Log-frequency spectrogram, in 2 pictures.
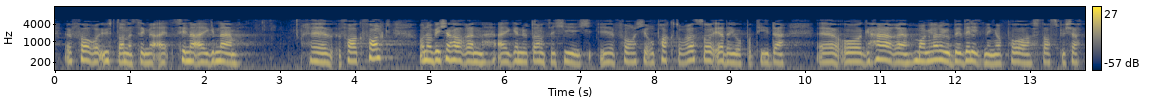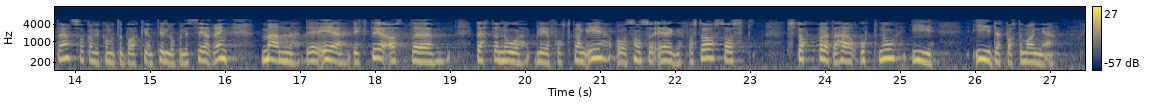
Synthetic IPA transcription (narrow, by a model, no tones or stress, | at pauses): fɔɾɔʔʉːt̪̚d̪ɑnːəsə̰siːnəæɪɡnə | fɑːɡfɔlkɔnɔɾʋɪɪçːəɦɑʁɛnæ̰ɪɡənʉːt̪̚d̪ɑnlsə | fɔɾçiːɾəp̪ʰʁɑkt̪ʊʁəsɔʔæ̰d̪ɛjʊpʰɔt̪ʰiːd̪ə | ʔɔɡhæːɾmɑŋləd̪ɛjʊbəʋɪlɡnɪŋəɾpʰɔst̪ɑːt̪sbʉdɕɛt̪ːəsɔkɑnʋɪkʰɔmːət̪ʰɪlbɑːkəjɛnt̪ʰɪlːʊkɑlɪseːɾɪŋmɛnd̪ɛʔæɾʋɪkt̪ɪʔɑt̪ː | d̪ɛt̪ːənoːblɪʁfɔʁt̪ɡɑŋʔɪʔɔsɔnsɔʔɛɡfɔst̪oːɾsɔ | st̪ɔpːəd̪ɛt̪ːəɦæːɾɔpːnuːɪ | ʔɪd̪ɛpɑʁt̪əmɑŋːə̰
